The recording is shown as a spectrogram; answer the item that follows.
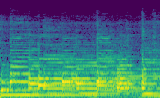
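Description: Banjo picked in a quick run of plucked notes over acoustic guitar accompaniment, part of a country-folk song.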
